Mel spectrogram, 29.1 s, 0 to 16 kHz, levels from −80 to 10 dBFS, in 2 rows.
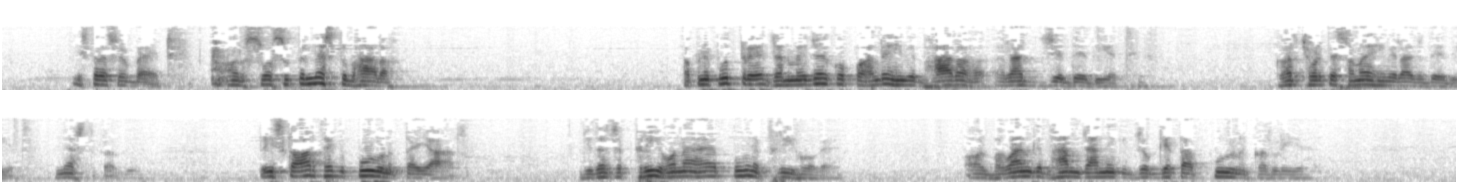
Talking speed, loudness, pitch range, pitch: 120 wpm, -18 LUFS, 110-155 Hz, 135 Hz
